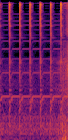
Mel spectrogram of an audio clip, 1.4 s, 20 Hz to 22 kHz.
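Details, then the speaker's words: RV propane water heater under test with 12 volts applied to the orange wire: sharp, regular ticks about five per second with no flame whoosh; igniter sparks but the flame doesn't ignite and the board senses failure. "oh there you go it sensed one time it says hey the flame didn't ignite"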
